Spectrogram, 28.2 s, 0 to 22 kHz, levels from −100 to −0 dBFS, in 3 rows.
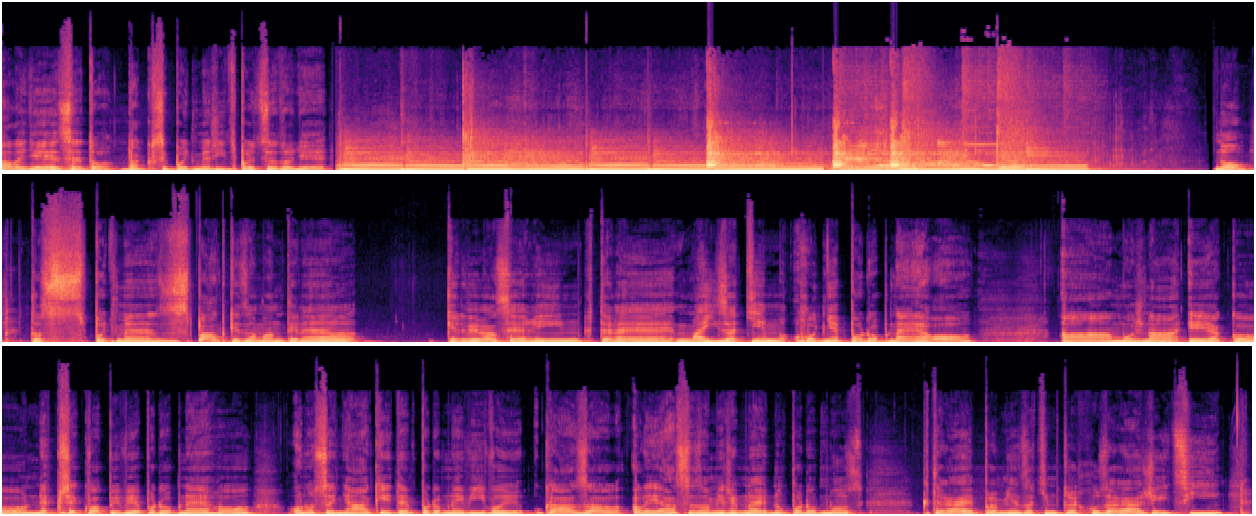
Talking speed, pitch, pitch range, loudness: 115 wpm, 130 Hz, 110-150 Hz, -17 LUFS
